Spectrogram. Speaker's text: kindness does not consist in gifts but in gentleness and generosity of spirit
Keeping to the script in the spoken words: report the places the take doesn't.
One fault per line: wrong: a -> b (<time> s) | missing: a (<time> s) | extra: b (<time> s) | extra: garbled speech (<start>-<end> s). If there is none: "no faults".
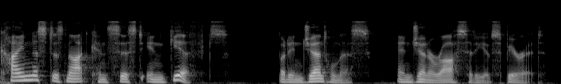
no faults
